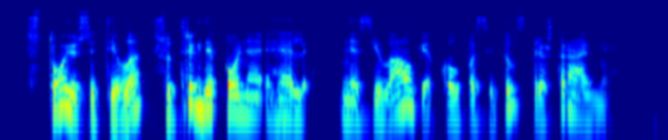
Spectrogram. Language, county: Lithuanian, Panevėžys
